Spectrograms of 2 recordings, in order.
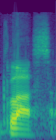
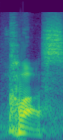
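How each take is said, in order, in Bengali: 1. প্রথম k ধ্বনিটি অল্পপ্রাণ, কোনো শ্বাস ছাড়া। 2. প্রথম k ধ্বনিতে জোরালো শ্বাস আছে। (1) "আমরা বলি কি ক্লাস" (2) "এটা শুদ্ধ উচ্চারণ হচ্ছে ক্লাস"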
